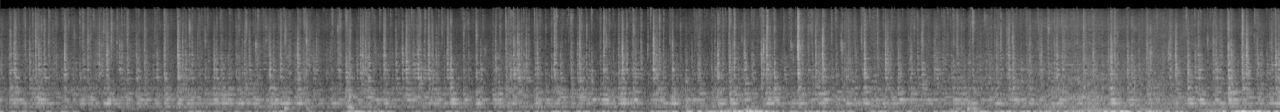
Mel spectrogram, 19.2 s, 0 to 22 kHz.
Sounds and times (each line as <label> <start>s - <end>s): rain through rainwater down pipe 0.0s - 19.2s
